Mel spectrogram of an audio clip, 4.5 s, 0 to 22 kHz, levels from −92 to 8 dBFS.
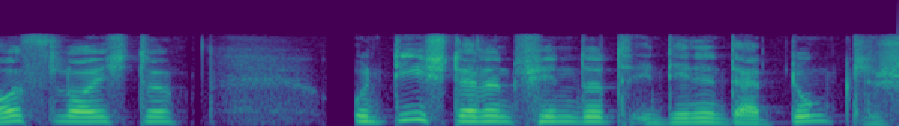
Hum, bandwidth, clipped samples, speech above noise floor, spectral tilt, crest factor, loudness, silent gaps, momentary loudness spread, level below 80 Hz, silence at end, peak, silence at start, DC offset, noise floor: none; 7.2 kHz; under 0.1%; 23 dB; -4 dB/octave; 18 dB; -25 LUFS; 1.64-1.78 s; 11 LU; -72 dBFS; 0 s; -8 dBFS; 0 s; under 0.1%; -49 dBFS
